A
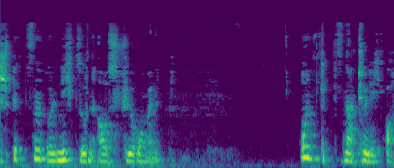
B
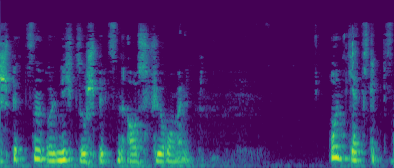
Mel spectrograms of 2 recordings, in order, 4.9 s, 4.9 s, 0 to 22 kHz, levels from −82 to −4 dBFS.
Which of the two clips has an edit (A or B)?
A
